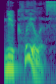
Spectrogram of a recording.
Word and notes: nucleolus: British English

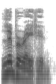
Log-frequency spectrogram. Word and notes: liberated: American English

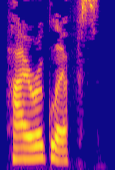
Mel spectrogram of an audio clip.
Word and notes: hieroglyphs: British English

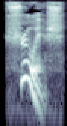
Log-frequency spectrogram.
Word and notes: shrewish: British English

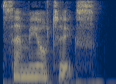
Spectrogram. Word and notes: semiotics: British English

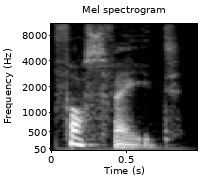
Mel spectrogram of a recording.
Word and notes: phosphate: British English

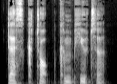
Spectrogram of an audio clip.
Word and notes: desktop computer: British English

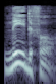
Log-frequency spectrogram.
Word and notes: needful: British English

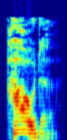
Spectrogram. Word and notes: howdah: British English

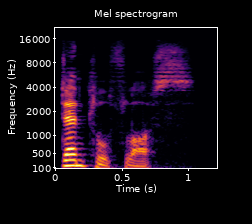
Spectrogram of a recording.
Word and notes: dental floss: British English

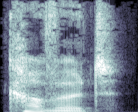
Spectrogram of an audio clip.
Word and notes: covered: British English

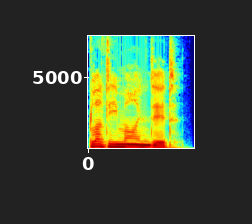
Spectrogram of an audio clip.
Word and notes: bloody-minded: British English

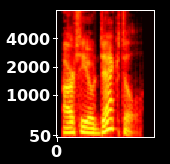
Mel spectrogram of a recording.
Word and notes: artiodactyl: British English

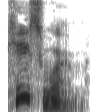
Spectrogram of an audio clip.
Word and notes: caseworm: British English

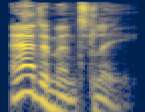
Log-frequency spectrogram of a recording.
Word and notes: adamantly: British English

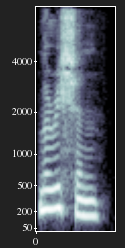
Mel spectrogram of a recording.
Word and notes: mauritian: British English

